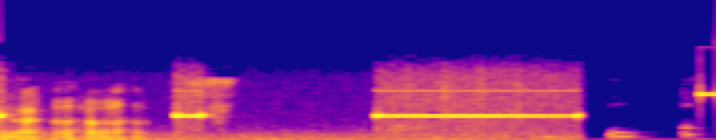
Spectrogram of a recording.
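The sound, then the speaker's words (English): A smoke alarm, set off after food was cooked in a microwave, sounds a few shrill electronic beeps, one held for about a second, following a brief stretch of a voice talking. “Oh, no, that's the smoke alarm. Yes, yes, I can hear the smoke alarm.”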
